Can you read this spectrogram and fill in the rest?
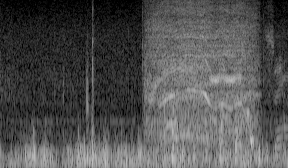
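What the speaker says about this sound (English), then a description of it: "Drilling down to the crawl space to get to the wires." A drill bores down through the floor of a log home to reach the crawl space. The drill starts about halfway in as a loud, close, steady whir and runs to the end, after a stretch of rustling handling noise.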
